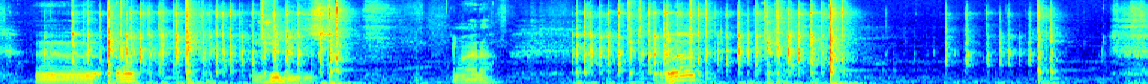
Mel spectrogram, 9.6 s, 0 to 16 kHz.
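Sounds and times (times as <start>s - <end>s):
speech: 0.3s - 1.4s, 2.1s - 2.9s, 3.8s - 4.2s, 5.4s - 6.0s
rapid computer keyboard typing: 0.3s - 3.0s, 4.7s - 9.0s.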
